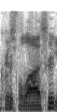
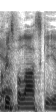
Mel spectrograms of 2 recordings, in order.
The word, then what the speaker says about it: Kricfalusi: Chris Filosky. Chris Filosky, or John K.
